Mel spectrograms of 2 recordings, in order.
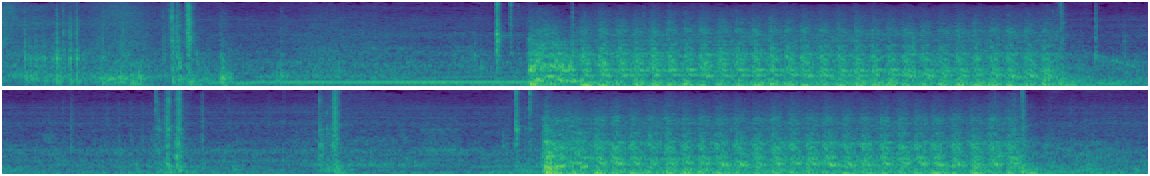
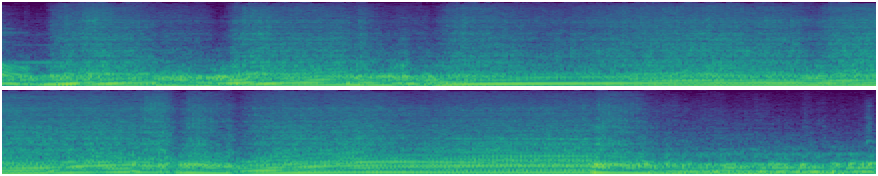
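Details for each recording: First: Buick Regal tried in spring after sitting over winter, fresh battery installed: two long bursts of even starter churning with steady compression rhythm, engine never catches; crank, no start, owner suspects no spark. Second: Buick Regal after repair, corrosion scraped from a plate to restore the ground connection: engine catches cleanly, revs rise and fall smoothly and settle to an even idle; normal start and rev.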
